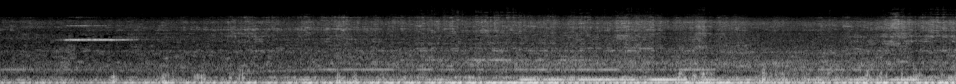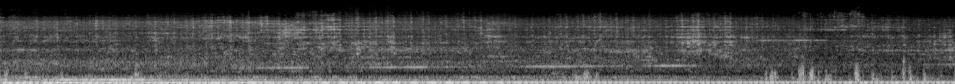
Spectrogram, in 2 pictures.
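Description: Freight train wheels clack over rail joints.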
